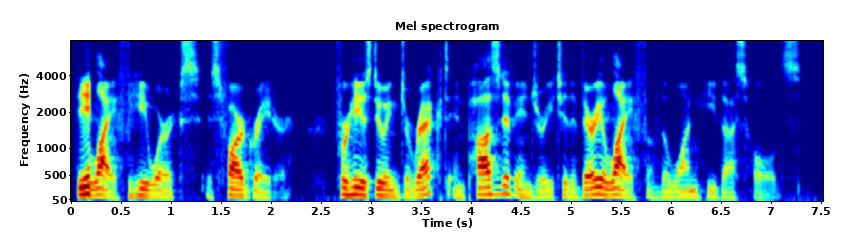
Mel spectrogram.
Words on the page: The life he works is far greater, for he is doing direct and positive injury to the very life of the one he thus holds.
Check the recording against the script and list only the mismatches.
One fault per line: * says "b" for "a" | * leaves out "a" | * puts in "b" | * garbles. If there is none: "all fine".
all fine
